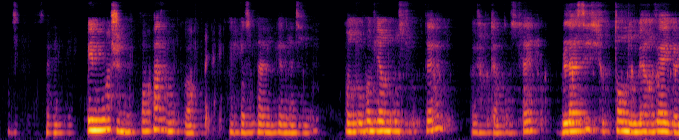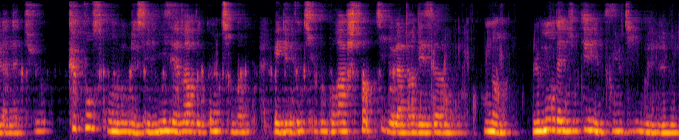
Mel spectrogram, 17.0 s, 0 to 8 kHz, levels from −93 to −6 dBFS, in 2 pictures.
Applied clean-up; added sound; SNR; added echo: neural mask model DeepFilterNet 3.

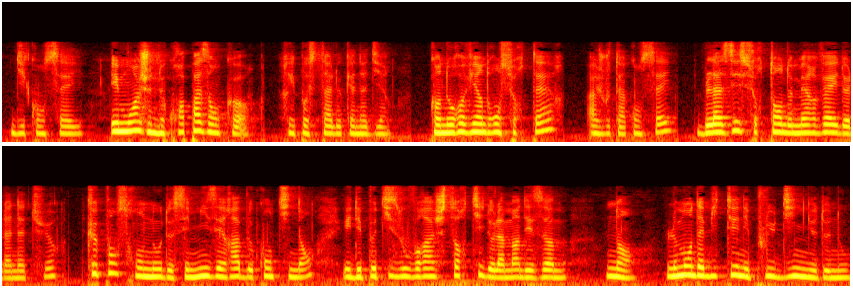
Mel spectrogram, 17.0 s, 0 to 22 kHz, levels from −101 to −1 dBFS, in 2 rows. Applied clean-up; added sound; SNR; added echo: none; none; none; none.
